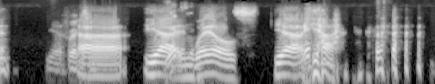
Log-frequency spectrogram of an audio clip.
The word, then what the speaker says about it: Wrexham: Yeah, Wrexham.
